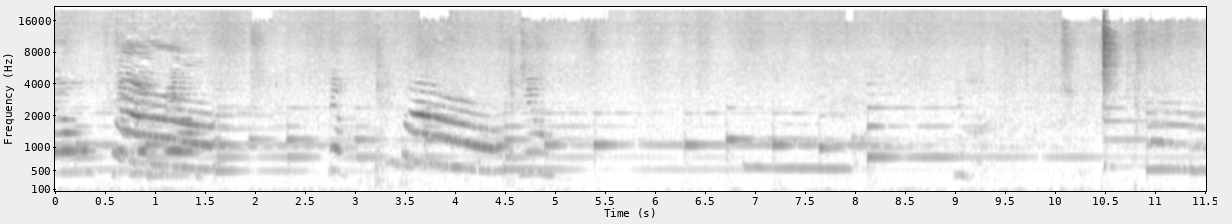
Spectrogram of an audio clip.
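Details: Three abandoned kittens with pneumonia caused by cold weather, resting alone: two clear, high, descending meows in quick succession near the start, then gentle music carries on with a sharp click near the end.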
